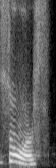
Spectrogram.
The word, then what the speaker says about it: source: Then source and source. No, no source. Both are having same sound. Source. Okay, source. Source. There is no R. R is silent.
